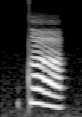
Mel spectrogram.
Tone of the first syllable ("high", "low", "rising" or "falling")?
falling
